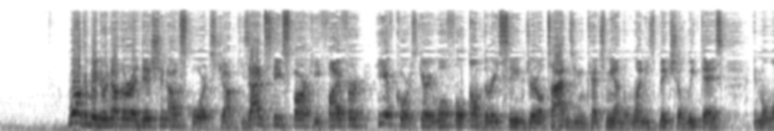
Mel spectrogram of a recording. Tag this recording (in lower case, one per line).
speech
